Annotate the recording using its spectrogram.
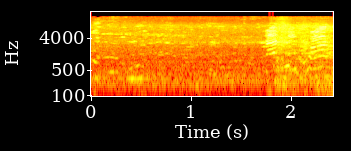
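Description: A child's high-pitched squeal near the end, over a low background of children playing and people chattering.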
